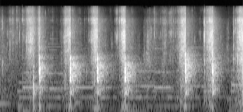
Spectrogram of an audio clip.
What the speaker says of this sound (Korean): 잘게 썰어줘야 돼요.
